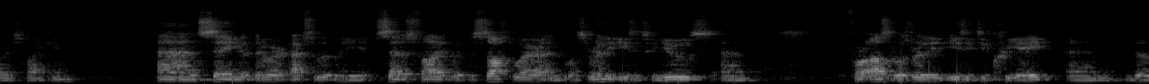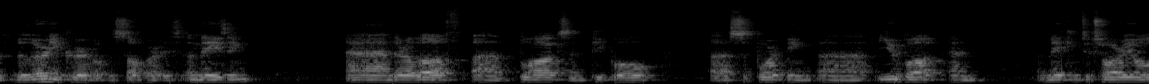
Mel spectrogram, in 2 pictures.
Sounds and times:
Speech: 0.0 - 0.8, 1.6 - 7.6, 8.4 - 14.1, 15.0 - 18.0, 18.6 - 22.9.

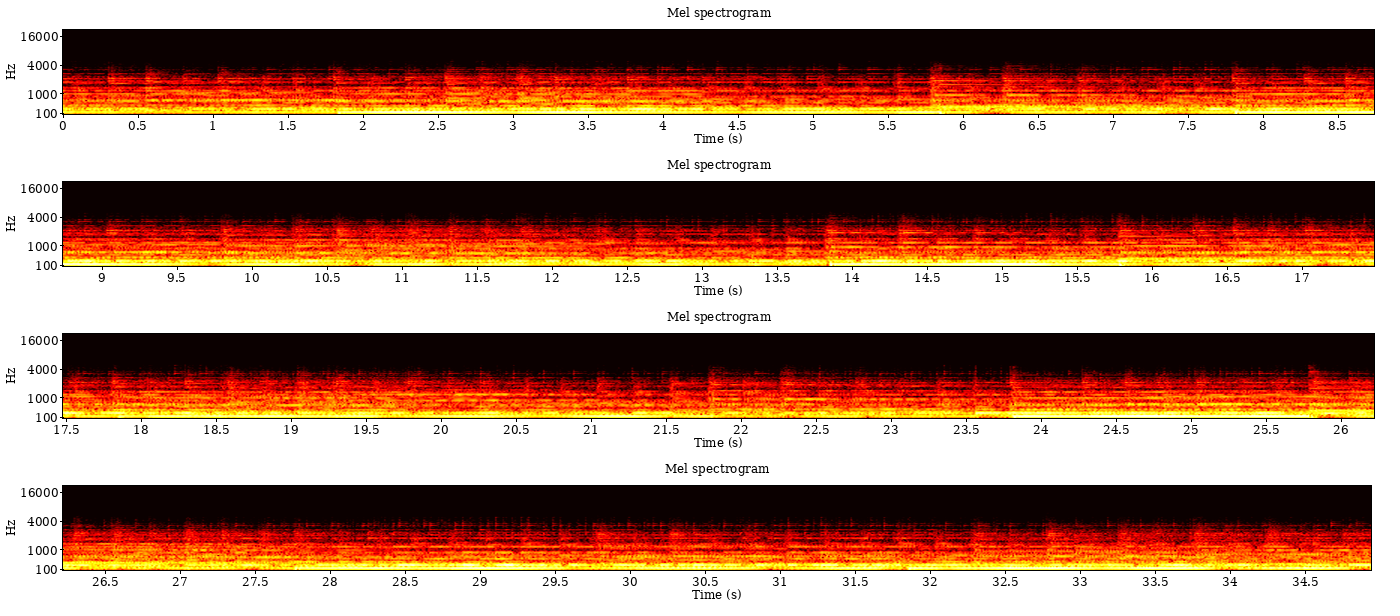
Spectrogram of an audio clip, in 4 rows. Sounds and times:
Music: 0.0 - 34.9.

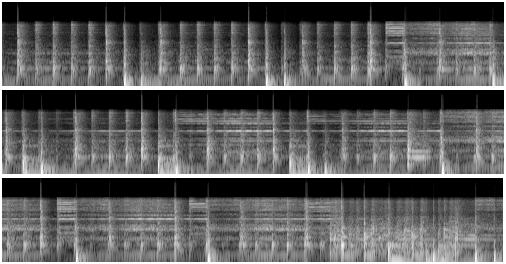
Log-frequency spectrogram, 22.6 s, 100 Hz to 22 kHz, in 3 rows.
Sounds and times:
Drum kit: 0.0 - 22.5.

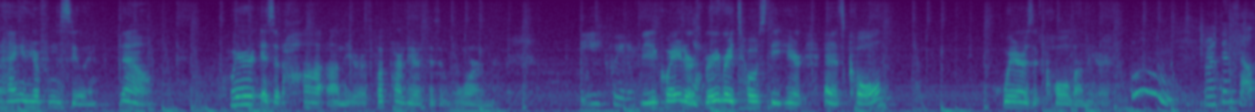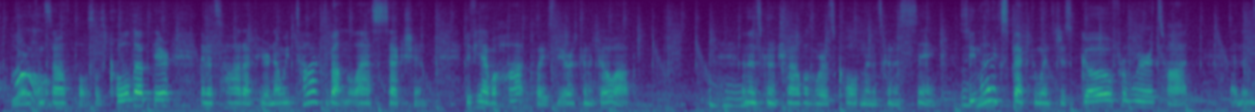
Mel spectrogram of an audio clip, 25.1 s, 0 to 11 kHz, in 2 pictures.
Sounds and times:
Music: 0.0 - 25.1
Speech: 5.9 - 8.9, 19.7 - 25.1.

